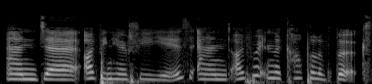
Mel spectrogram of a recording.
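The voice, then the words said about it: British accent. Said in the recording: “I'm British, as you can probably hear from my accent.”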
